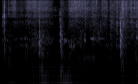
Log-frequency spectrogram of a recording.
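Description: Faint handling of a paper card panel and tape on a cutting mat, with a low rumble and a couple of light clicks.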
